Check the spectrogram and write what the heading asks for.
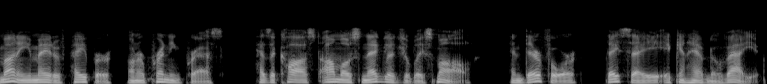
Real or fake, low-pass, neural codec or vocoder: real; 5.4 kHz; none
